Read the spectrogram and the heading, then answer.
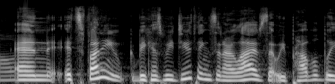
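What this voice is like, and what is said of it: Usual voice. Nothing is said of it.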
